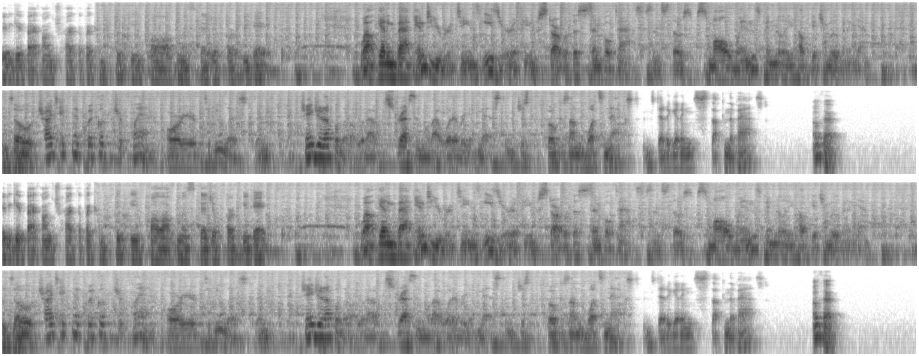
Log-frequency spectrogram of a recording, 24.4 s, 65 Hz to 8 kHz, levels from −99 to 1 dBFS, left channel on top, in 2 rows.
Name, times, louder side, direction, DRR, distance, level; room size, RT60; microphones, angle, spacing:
voice 1, 0.0-3.5 12.2-12.5 23.0-23.2, right 3 dB, 75° right, 0.6 m, -31 dB
sound 1, 1.2-20.6, left 2 dB, 85° left, 0.8 m, -41 dB
voice 2, 4.2-11.6 11.9-22.3, left 3 dB, 25° left, 0.3 m, -31 dB
3.1 x 2.1 x 3.0 m
head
